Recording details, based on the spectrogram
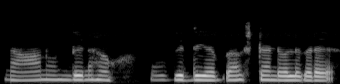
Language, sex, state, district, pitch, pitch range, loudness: Kannada, female, Karnataka, Chamarajanagar, 205 Hz, 195-210 Hz, -22 LUFS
